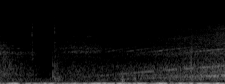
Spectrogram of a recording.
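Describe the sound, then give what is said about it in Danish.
The cooling fan of a device that has just been switched on, lying upside down on the floor, spins up with a steady airy whoosh and a whine that slowly climbs in pitch, fairly loud, with a couple of faint clicks and no talking. “ja, ja, det er sådan set køleren, der, der lige tænder op”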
